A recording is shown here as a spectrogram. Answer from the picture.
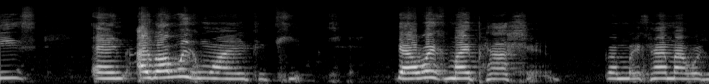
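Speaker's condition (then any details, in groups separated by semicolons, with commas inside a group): Cerebral palsy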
